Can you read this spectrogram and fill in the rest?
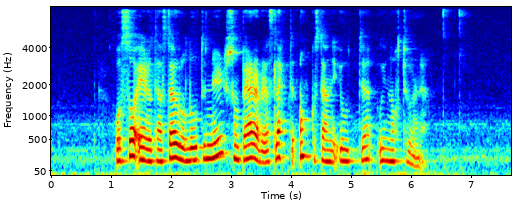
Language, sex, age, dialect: Faroese, female, 36-60, Norðurstreymoy/Eysturoy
